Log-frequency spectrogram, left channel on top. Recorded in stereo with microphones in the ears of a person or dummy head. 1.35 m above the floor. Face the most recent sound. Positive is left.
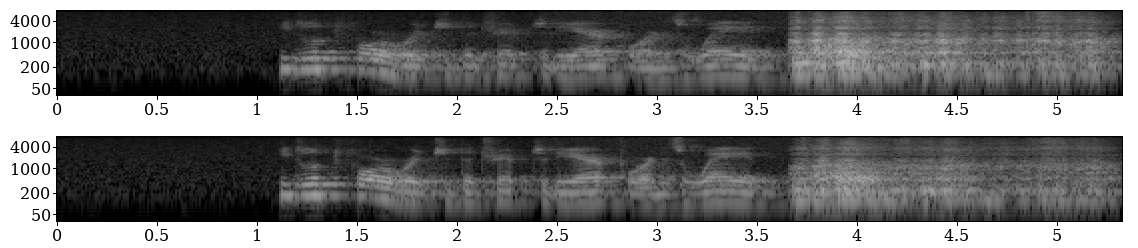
turn(degrees=55)  # may be behind; listen again after turning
